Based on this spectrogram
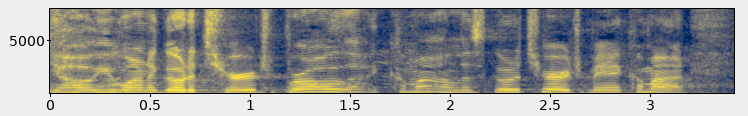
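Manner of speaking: very high, loud street hollering. Retelling how a kid called to passing college kids: imitating someone yelling. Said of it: "he's yelling at college kids walking by".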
